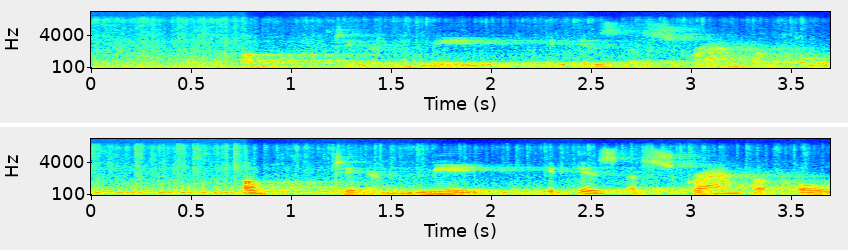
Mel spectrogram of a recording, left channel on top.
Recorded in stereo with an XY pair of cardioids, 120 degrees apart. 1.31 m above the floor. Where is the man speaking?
55° right, 0.6 m.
